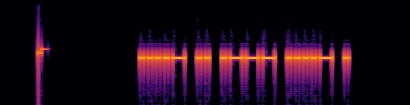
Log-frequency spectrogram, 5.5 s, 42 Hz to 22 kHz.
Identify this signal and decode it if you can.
Morse code, heard as a keyed tone, about 21 wpm, 700 Hz. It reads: 4IJ4E
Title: Five Challenging Letter-Number Combinations 22wpm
